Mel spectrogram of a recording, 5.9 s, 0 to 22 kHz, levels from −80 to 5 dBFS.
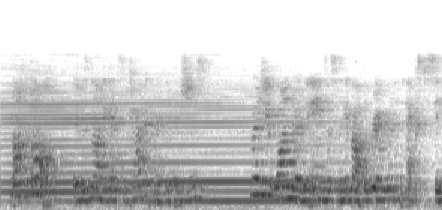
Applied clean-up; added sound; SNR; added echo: none; Bowed string instrument; 4 dB; reverberation time 0.6 s.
